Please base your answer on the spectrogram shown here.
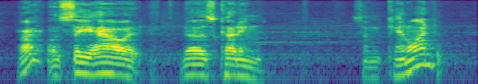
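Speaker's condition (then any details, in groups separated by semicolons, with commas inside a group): No condition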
